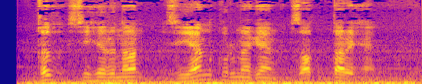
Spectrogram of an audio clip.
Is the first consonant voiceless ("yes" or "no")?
yes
